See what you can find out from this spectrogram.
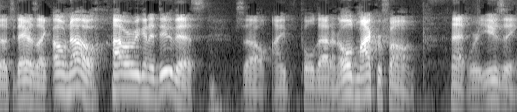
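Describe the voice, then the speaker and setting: Loud and with very wide pitch swings, a man speaks at a moderate pace. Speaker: online show co-host. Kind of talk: casual chat.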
